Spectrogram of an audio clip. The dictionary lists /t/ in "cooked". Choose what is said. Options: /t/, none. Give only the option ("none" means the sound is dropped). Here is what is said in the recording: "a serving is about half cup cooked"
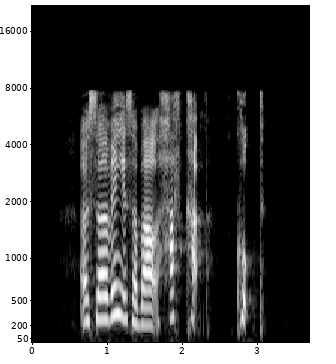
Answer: /t/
